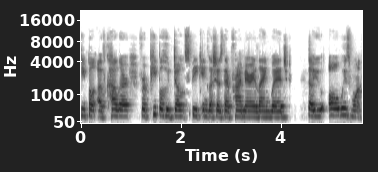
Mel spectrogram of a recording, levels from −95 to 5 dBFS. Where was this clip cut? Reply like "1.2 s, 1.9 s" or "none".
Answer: none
